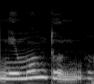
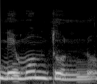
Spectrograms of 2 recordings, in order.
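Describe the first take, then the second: Both takes have the same delivery.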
